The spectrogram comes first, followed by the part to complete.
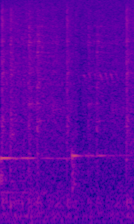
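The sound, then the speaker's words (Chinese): An old green passenger train rumbles past in summer in a steady, heavy low roar, with regular clacks of wheels over rail joints and a faint, thin squealing tone drifting above. No voices. “窗外的风吹来了夏天的声音，轻描淡写的夏虫，飞机划破了天空，以及绿皮火车驶过的阵阵轰鸣声。”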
